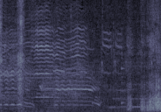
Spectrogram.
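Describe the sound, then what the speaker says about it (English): Sheep bleat in Pentiment, a video game, with several wavering, drawn-out cries overlapping at close range. A louder, harsher bleat comes at the end, and no one speaks. "One of the fence rails fell and the sheep started up in it"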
